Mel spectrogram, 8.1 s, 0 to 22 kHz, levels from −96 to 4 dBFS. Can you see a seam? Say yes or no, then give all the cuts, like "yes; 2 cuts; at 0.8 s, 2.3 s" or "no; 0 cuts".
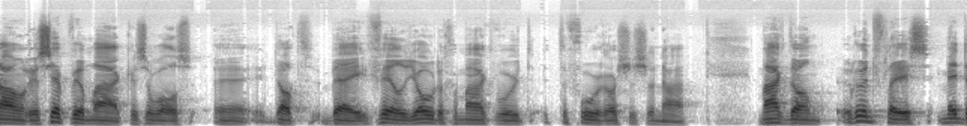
yes; 1 cut; at 7.0 s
